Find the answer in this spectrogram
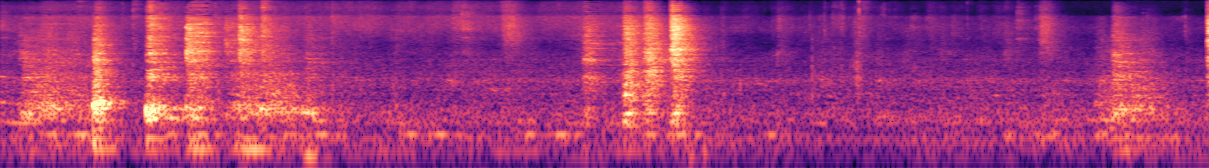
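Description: Handling noise from a paper sketchbook: stiff pages rustling and the book knocking and bumping as it is turned and held up, with a cluster of sharp knocks in the first few seconds and another about six seconds in.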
